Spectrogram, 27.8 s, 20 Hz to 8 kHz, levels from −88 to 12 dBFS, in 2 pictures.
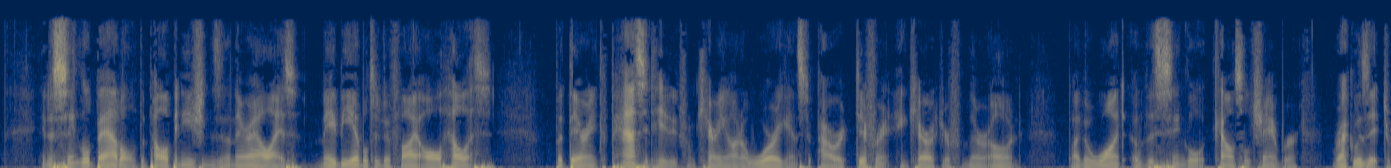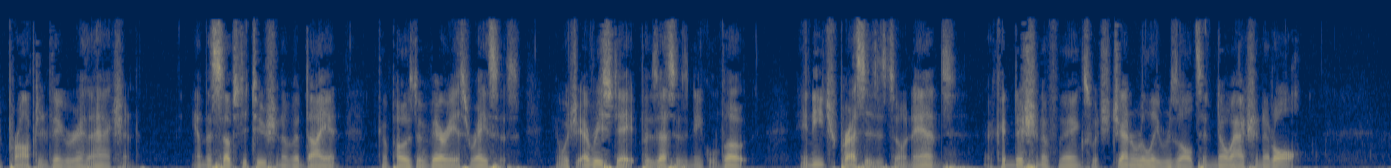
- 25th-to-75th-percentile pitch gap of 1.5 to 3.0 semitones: Yes, narrow, 2.5 semitones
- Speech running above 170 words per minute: Yes, average, 180 wpm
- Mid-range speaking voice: No, very low, 95 Hz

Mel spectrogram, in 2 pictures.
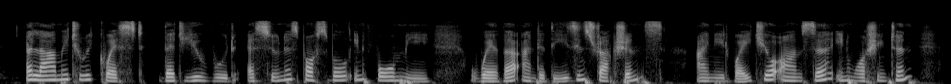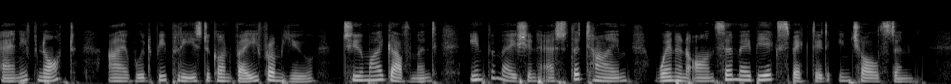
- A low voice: No, medium, 165 Hz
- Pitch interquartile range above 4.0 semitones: Yes, average, 4.7 semitones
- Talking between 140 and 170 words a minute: Yes, average, 160 wpm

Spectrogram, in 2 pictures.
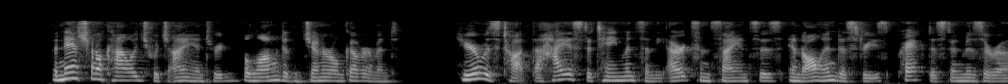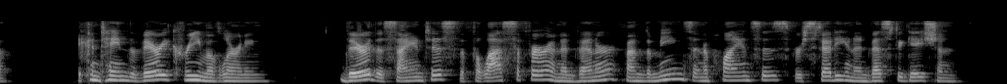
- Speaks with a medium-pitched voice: Yes, medium, 175 Hz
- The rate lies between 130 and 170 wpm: Yes, average, 150 wpm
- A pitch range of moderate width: Yes, average, 3.9 semitones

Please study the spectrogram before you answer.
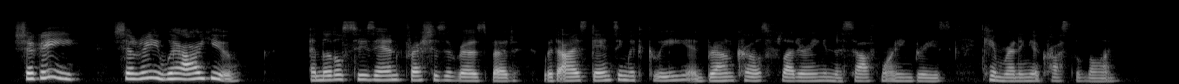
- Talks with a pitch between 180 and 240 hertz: Yes, medium, 185 Hz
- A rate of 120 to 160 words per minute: Yes, average, 155 wpm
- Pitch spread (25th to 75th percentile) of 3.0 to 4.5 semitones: No, average, 4.9 semitones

